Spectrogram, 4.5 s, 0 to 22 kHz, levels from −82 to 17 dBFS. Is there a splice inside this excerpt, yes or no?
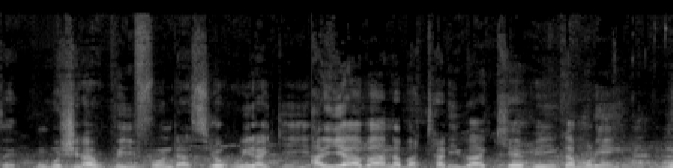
yes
